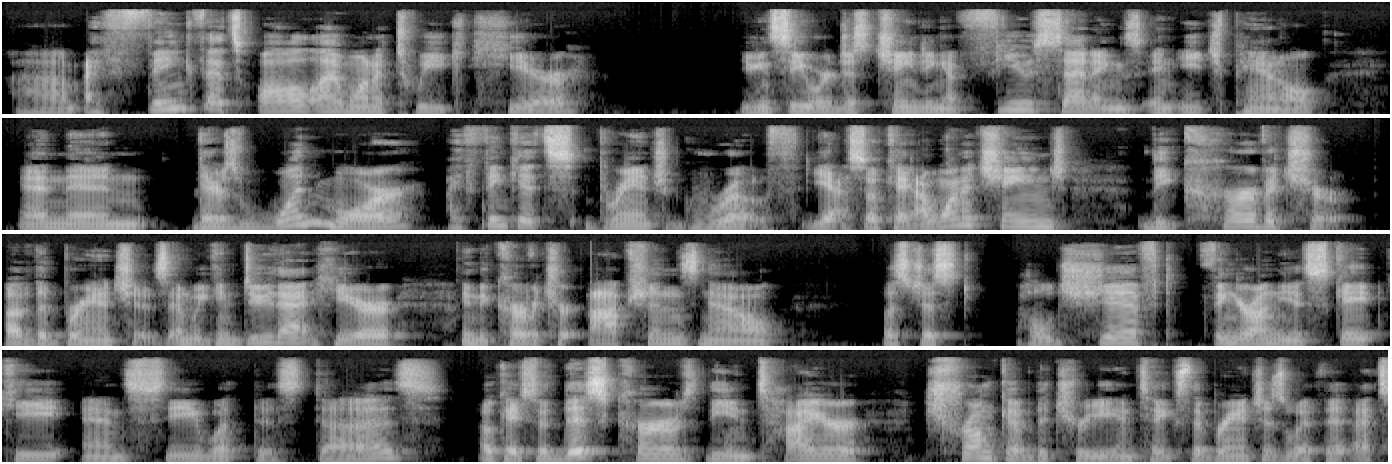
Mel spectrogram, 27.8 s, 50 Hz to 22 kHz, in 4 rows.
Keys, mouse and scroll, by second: 1.6 middle click, 6.5 click, 12.4 middle click, 12.7 ctrl+middle click, 20.9 click.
